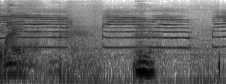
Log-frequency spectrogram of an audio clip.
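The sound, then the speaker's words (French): A recording of cats meowing, played at home: three long, drawn-out meows in a row, loud, each a steady wailing tone, with brief low voices murmuring underneath. “Moi, souvent chez moi, là, je, je, laisse jouer ça des sons de chat qui miaulent comme ça.”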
